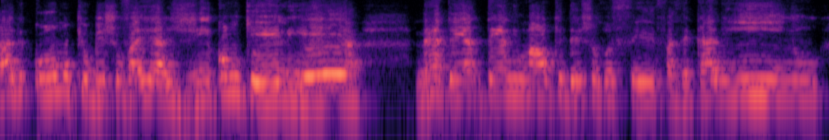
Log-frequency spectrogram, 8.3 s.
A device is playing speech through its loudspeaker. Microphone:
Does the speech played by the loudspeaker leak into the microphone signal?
Yes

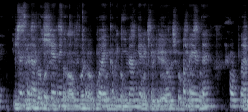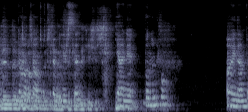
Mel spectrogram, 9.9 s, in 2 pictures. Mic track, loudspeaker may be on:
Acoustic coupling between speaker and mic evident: Yes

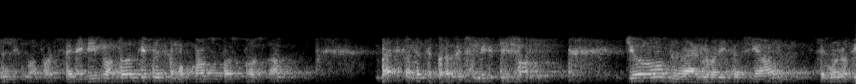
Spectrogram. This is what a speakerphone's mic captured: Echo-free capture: No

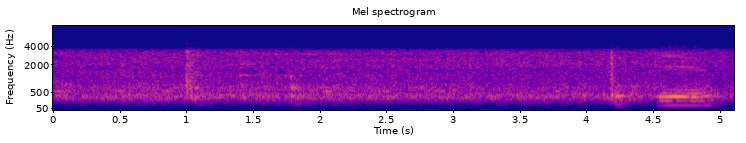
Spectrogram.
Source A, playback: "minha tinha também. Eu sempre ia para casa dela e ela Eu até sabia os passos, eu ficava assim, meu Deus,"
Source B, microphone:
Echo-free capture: Yes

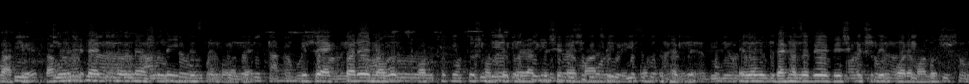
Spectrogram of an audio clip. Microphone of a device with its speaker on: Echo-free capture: No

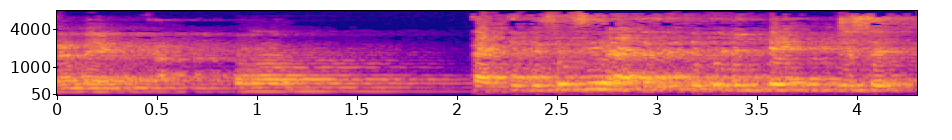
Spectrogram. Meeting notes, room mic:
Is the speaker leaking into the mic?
Yes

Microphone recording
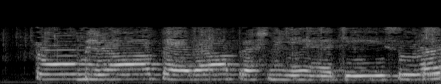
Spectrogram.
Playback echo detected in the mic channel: Yes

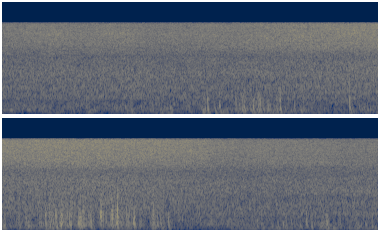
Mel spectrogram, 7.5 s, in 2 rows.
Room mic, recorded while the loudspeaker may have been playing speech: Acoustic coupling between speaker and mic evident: No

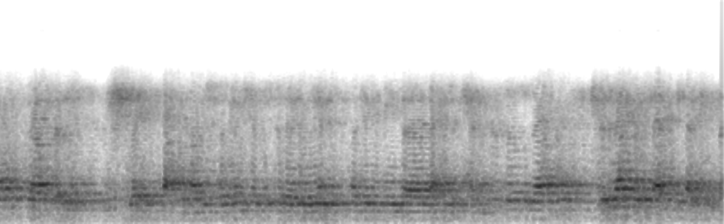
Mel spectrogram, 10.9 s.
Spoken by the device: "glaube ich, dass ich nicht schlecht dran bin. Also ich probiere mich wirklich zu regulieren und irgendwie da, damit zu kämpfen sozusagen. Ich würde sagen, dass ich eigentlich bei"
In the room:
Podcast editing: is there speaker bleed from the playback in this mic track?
Yes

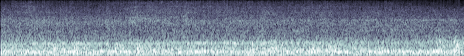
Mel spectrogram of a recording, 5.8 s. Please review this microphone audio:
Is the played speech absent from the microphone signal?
Yes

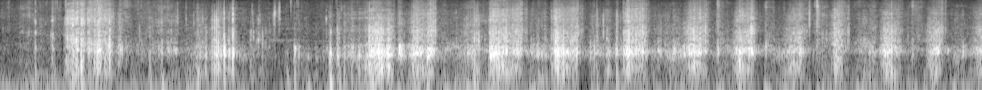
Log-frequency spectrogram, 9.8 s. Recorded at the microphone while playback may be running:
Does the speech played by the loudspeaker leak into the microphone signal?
No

